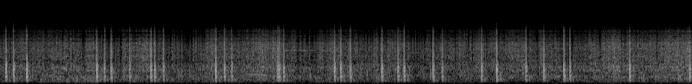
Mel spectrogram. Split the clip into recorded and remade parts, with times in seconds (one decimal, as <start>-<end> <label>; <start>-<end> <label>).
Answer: 0.0-0.9 remade; 0.9-4.9 recorded; 4.9-6.9 remade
